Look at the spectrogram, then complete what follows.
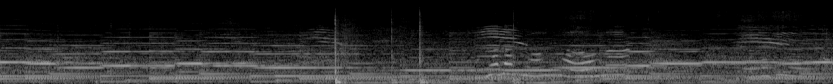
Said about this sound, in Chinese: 小猫猫就在这儿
